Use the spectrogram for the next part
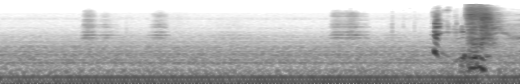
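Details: Quiet sniffs and breaths over a steady low engine hum, then one sharp, forceful sneeze near the end; sneezing with hay fever.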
